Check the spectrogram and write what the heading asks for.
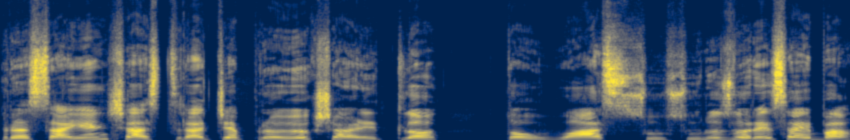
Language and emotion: Goan Konkani, disgusted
